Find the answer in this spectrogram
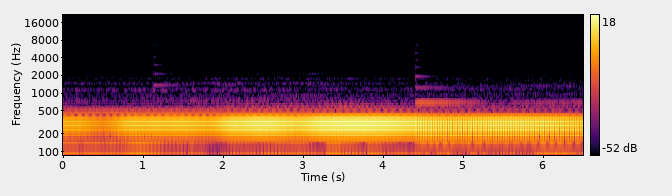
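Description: Singing bowl ringing with a steady low tone that slowly swells. A faint tap comes about a second in and a sharp strike about four seconds in, after which the tone sits slightly lower and wavers.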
